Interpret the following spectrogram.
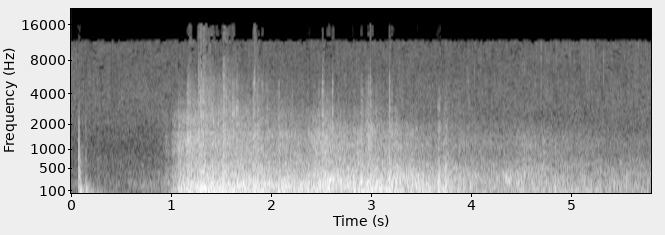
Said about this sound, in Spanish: Y entonces, en medio de la tormenta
